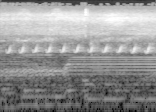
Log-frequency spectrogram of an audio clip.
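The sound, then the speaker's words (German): Faint bird calls in a jungle café: a fast, evenly spaced series of short high chirps repeating steadily over a low, constant background hum. “Ein Café mitten im Dschungel. Ein Vogel.”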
